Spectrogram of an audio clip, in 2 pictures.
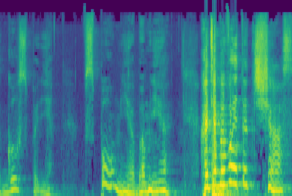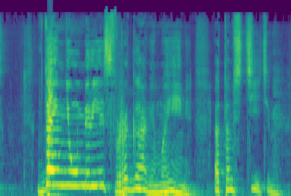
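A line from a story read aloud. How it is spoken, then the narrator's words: Fervent pleading prayer. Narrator (Russian): он взмолился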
